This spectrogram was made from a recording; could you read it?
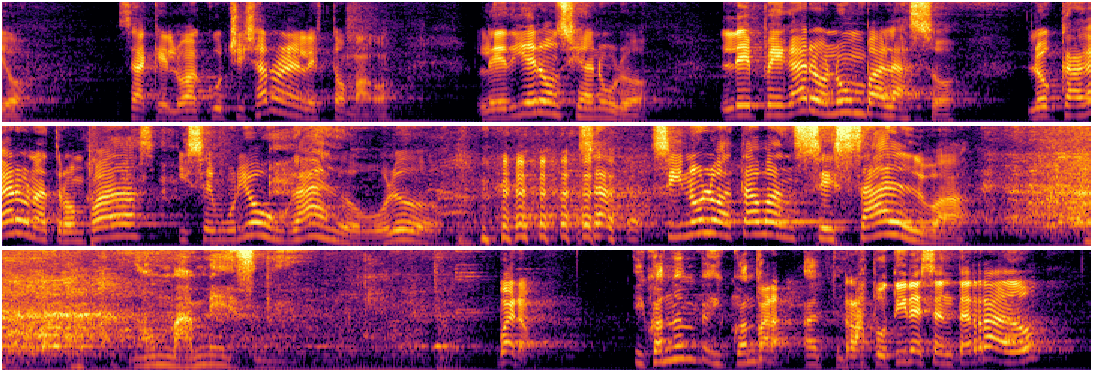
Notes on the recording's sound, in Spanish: Grabado en Vivo en CDMX. Los Herejes se vieron en persona, para grabar un episodio ante su publico. Grabado en Círculo 99. Con producción de Comedy Lane.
